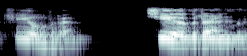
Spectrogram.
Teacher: The duration. I want you to hold that e sound a little bit longer.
